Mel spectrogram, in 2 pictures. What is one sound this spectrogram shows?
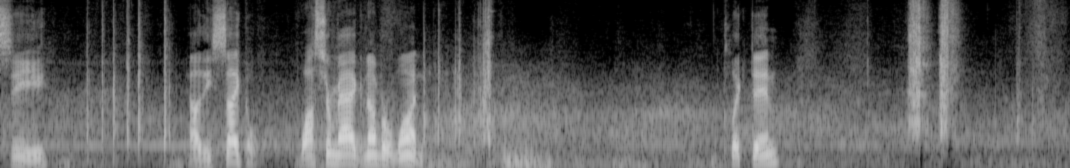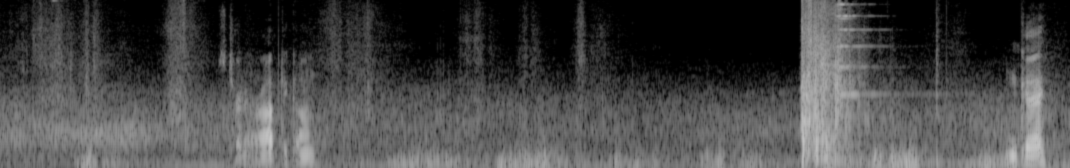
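A man talks calmly, close by and outdoors.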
